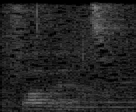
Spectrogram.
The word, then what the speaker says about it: Vorwärts: pueden pronunciar ellos mejor, sería algo así como Vorwärts, ¿no? Más o menos. ¿Cómo se dice? Vorwärts. Bueno, ella lo dijo mejor.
